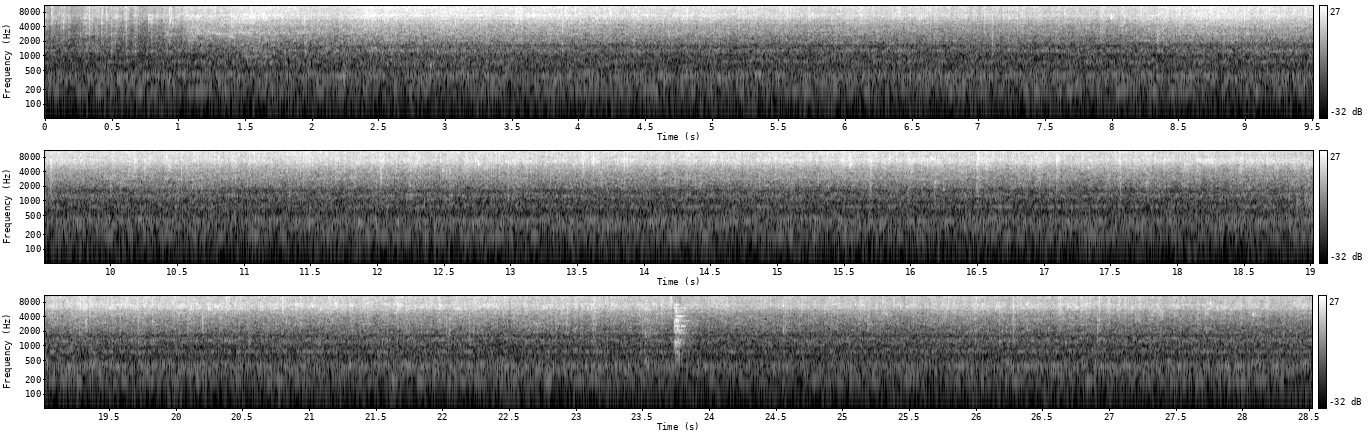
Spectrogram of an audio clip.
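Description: Salmon fillet sizzling as it fries in a hot nonstick grill pan: a steady hiss, with a low hum underneath and a single sharp tap about four seconds before the end.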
